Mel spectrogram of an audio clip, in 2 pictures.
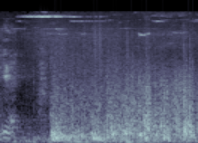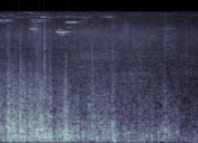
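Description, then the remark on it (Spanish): After a brief quiet moment, a steady wash of rain starts up and continues, dense and hissing, with a low rumble underneath, constant throughout. “Ha comenzado a llover.”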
